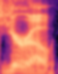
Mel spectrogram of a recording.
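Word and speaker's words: gyro: Knicks fans or people from New York, if you see the name of the podcast and it's G-Y-R-O, that's not the sandwich that you like to get on the corner of most places in the city. It's pronounced Euro in different parts of the country.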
